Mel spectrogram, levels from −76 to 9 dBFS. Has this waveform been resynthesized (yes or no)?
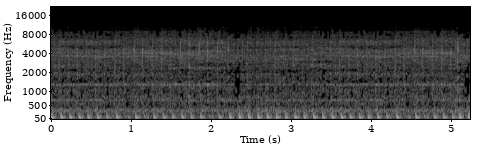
no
